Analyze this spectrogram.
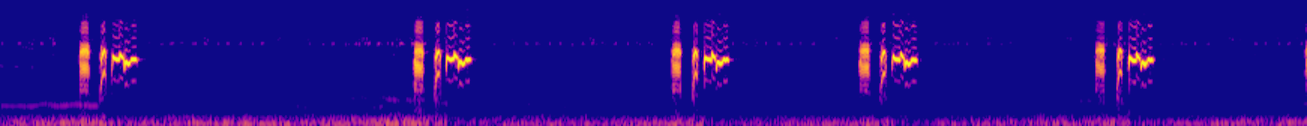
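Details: Vocal sooty-headed bulbul, played to lure wild birds in forest and garden: five short, rich warbled phrases at uneven intervals of one to two seconds, each ending in a sliding note, with a faint continuous high tone.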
